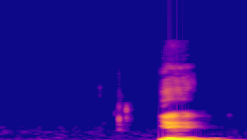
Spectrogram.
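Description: Over a second of near silence, then a short faint click and a man's voice speaking one word through a microphone near the end.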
